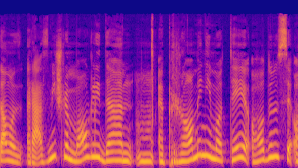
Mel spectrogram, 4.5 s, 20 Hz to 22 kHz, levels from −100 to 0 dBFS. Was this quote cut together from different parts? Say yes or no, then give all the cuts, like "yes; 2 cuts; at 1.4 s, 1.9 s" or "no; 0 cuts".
no; 0 cuts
